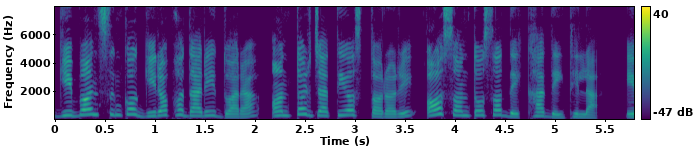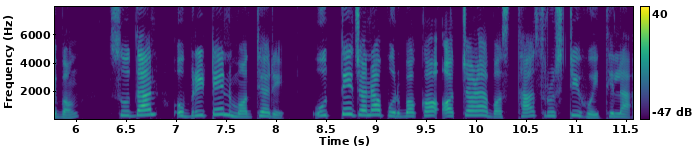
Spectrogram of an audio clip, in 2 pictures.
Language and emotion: Odia, neutral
